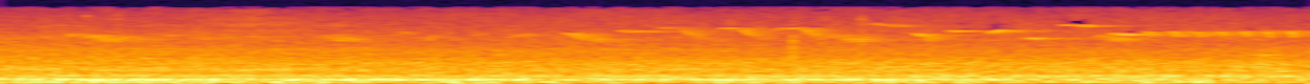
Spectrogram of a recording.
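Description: Small birds chirping, a quick series of short high notes from about halfway in, over a steady low background hum.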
